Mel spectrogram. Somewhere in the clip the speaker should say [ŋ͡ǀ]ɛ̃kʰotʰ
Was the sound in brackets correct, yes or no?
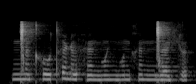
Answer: yes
